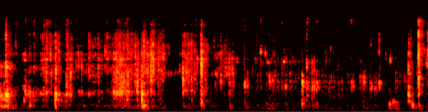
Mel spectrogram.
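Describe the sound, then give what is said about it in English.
Soup poured from a hot pot into a container in a kitchen: irregular liquid splashing and dripping with small clinks, moderately quiet, and no talking. “Pouring the soup.”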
